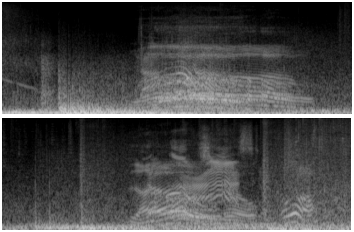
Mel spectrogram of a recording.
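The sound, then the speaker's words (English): A loud fire-spell explosion rumbles deep and continuously throughout, with voices shouting and calling out over the roar. “All right, who has the fire spell? Oh, I do. One fire spell coming right up.”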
